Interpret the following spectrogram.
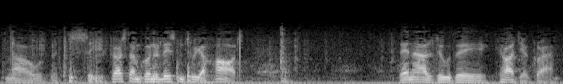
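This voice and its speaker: Kindly small-town doctor, male actor, 1940s radio drama style, low register, noisy vintage recording. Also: unhurried, lo-fi sound, lightly acted. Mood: genial, reassuring.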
